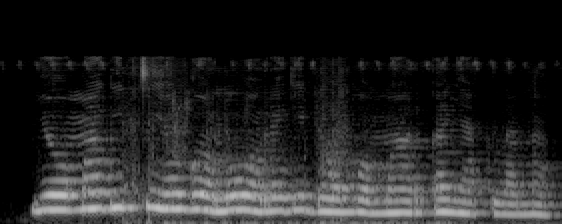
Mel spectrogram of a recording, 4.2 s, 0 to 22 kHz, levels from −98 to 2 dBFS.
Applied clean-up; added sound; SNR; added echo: neural separator model SepFormer DNS4.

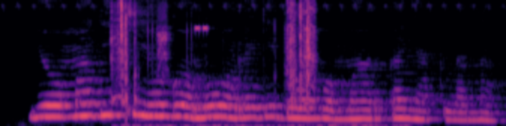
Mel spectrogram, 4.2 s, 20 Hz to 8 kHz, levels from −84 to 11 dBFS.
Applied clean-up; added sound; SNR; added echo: none; Camera; 4 dB; reverberation time 0.5 s.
